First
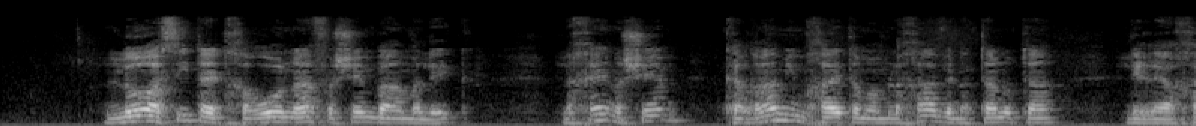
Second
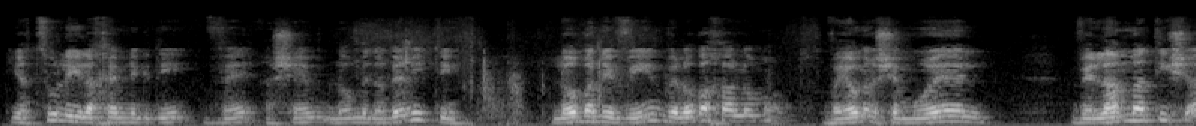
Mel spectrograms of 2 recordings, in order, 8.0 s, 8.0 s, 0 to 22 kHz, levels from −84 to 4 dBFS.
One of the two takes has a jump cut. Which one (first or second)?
second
